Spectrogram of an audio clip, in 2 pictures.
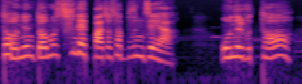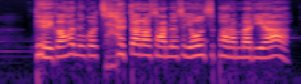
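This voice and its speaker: A woman voicing a sharp, outspoken elderly grandmother in a storybook tale, arguing forcefully. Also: high voice, fairly even intonation, a little fast, dry recording, soft background music, close to an everyday voice. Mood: instructive.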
